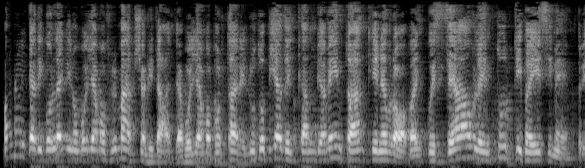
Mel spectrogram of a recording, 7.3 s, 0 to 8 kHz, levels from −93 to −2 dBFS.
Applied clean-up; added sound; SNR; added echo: neural mask model DeepFilterNet 3.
